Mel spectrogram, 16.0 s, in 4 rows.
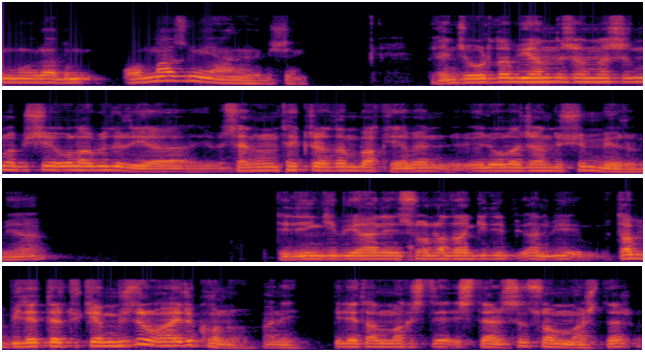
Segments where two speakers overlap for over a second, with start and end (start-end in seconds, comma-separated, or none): none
